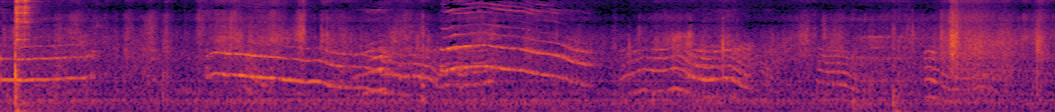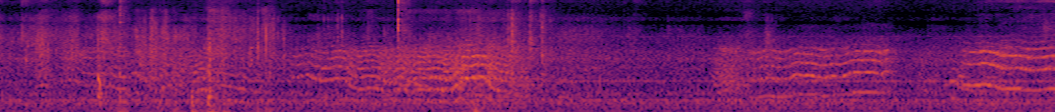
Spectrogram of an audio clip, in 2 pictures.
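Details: Day-old Rottweiler puppy undergoing tail docking and dewclaw removal squeals in rapid, wavering, rising-and-falling cries, sometimes in quick bursts, with pauses, handling knocks and low voices nearby.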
